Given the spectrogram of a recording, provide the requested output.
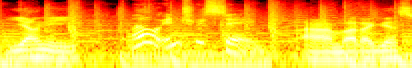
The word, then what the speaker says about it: Jung: So your last name is J-U-N-G, but it's pronounced Young.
